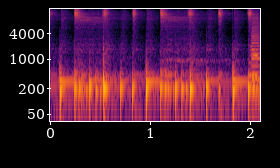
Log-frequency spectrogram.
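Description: Live band's drum kit playing a quick, even run of snare and bass-drum hits over a bass note, the drum intro that opens the song.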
